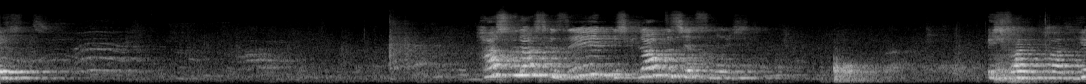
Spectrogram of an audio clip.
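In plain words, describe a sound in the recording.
Children sing together in a large echoing hall.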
